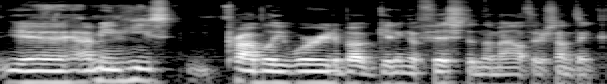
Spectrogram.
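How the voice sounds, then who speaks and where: A man's voice: mid-range voice, fairly even intonation, fast talker. A man hosting a comic book club, reading a story aloud and breaking off with laughing, exclaiming asides.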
